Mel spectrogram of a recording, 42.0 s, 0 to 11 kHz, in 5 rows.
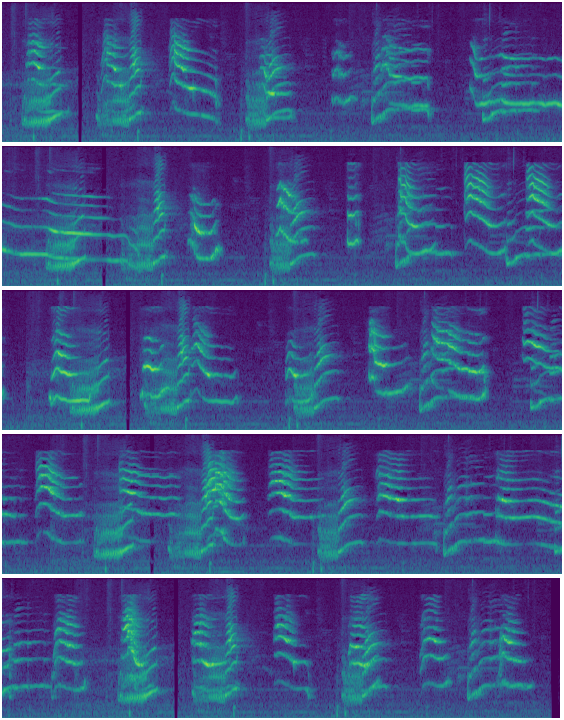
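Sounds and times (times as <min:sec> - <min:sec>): cat meowing: 0:00.3 - 0:04.4, 0:05.0 - 0:11.8, 0:12.4 - 0:16.9, 0:17.5 - 0:20.4, 0:21.1 - 0:41.6.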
